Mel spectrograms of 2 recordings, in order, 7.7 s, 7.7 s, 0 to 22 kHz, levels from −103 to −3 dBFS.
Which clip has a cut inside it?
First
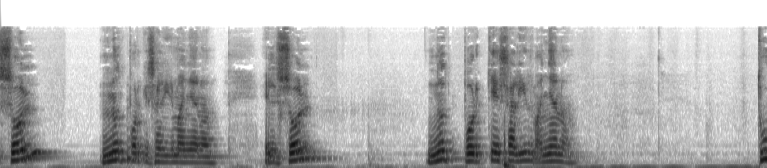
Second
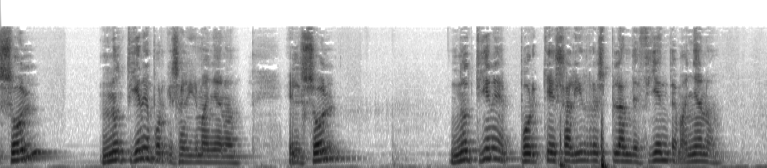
first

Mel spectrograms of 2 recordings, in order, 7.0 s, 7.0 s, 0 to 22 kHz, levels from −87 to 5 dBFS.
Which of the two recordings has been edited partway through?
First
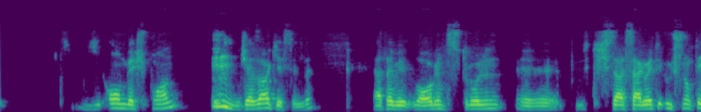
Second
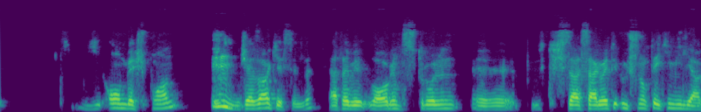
second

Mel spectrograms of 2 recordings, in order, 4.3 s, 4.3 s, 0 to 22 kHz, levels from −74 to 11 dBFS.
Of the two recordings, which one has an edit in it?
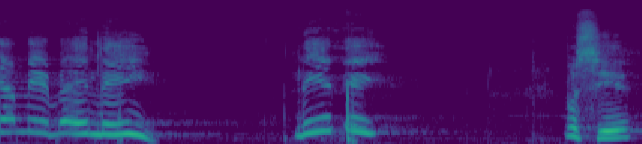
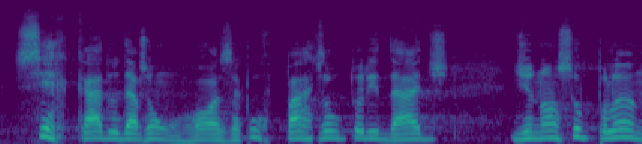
second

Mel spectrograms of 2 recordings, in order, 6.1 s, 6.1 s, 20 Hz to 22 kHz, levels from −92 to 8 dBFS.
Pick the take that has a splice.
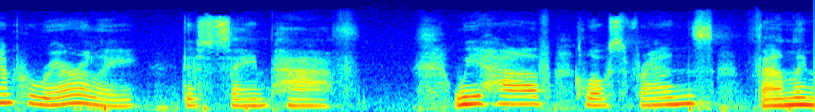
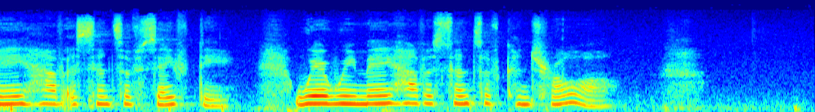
first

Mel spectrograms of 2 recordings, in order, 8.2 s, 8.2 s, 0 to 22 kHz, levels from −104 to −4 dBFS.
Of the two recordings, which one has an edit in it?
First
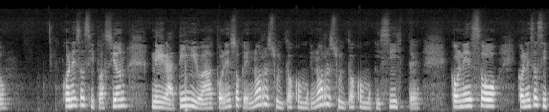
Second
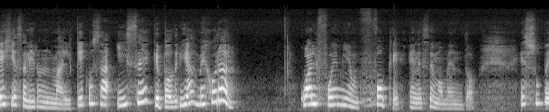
first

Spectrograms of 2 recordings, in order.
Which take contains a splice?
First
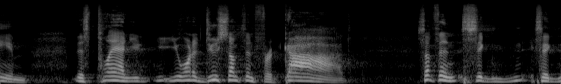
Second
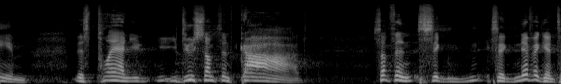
second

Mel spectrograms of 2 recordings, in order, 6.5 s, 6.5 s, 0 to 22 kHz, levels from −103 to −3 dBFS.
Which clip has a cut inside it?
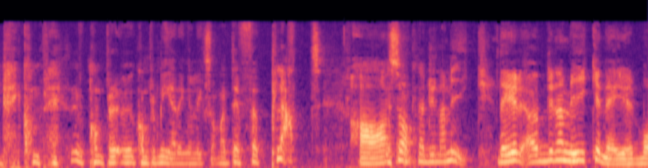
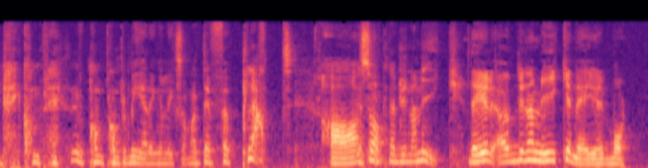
second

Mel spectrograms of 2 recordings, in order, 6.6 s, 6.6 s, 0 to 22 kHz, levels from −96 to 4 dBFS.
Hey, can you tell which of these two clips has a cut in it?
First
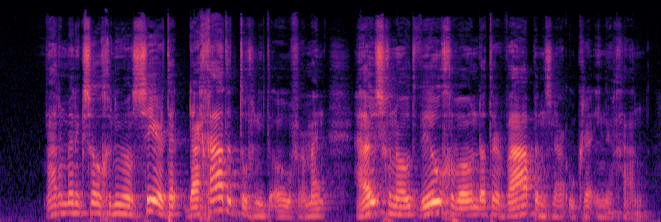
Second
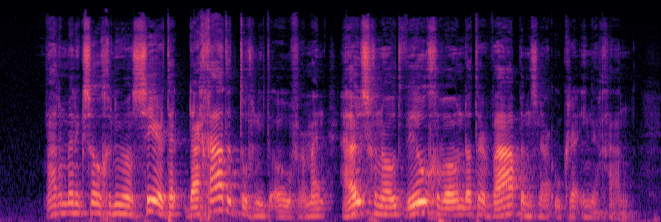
second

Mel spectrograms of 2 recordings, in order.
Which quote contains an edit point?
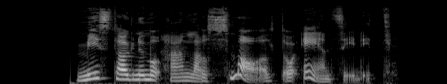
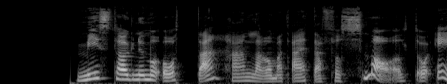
first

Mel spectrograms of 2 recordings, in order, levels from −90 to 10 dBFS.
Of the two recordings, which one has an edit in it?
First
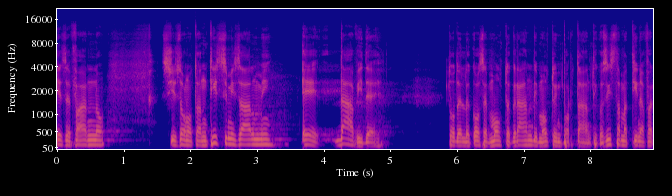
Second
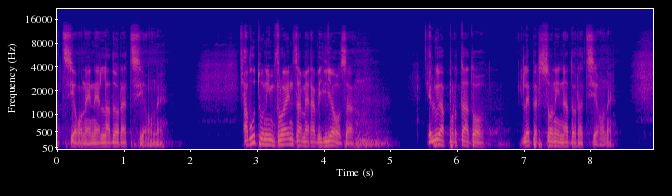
first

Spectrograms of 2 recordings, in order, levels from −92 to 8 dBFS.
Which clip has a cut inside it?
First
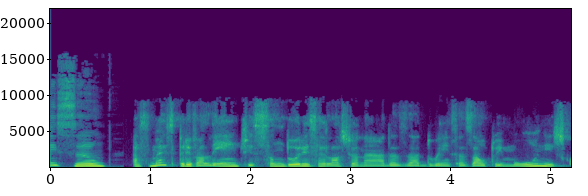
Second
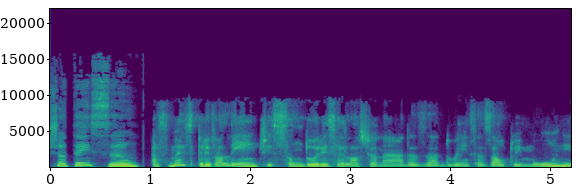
second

